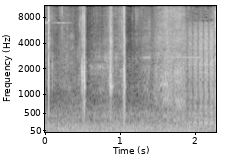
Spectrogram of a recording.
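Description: Ski boot and ski binding clicking shut: four sharp plastic-and-metal clicks in the first second or so, over a steady low rumble.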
